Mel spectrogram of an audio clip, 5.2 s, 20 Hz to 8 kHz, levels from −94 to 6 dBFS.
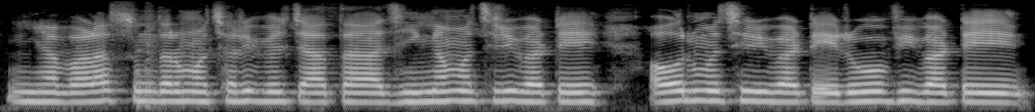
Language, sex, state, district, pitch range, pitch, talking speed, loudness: Bhojpuri, female, Bihar, East Champaran, 205-220 Hz, 215 Hz, 175 wpm, -21 LUFS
